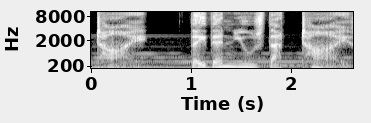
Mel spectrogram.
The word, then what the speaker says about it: ti: They took the sign for a tangible thing, like an arrow, which in the Sumerian language was pronounced Tai.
